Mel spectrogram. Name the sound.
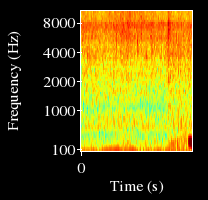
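frying dried chilli and chopped tomato in a pan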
